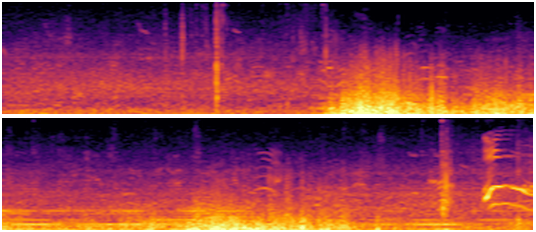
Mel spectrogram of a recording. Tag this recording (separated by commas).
Speech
